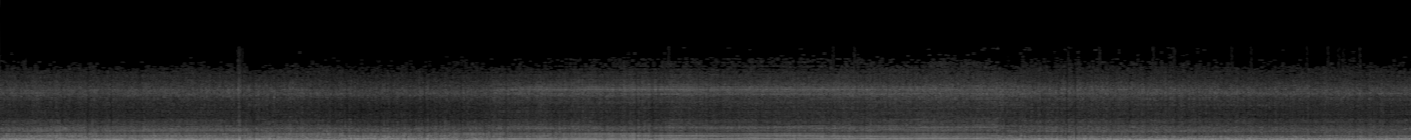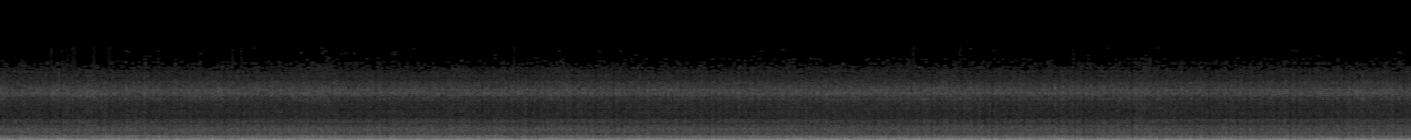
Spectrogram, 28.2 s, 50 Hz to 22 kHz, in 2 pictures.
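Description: Aprilia RS125's two-stroke single-cylinder engine under way, its note climbing steadily as the bike accelerates. About ten seconds in the pitch drops abruptly, then it holds a steady cruising note.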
